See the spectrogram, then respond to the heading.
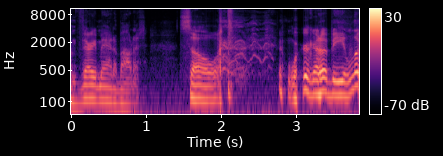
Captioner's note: laughs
